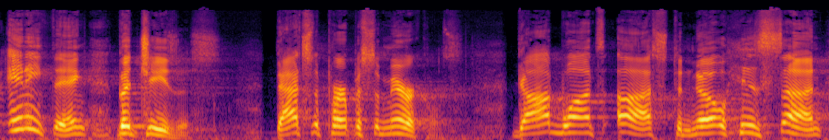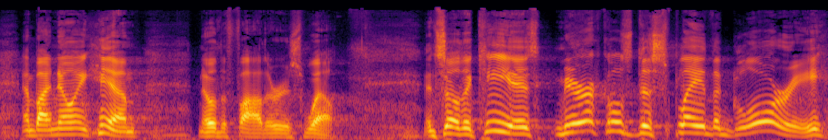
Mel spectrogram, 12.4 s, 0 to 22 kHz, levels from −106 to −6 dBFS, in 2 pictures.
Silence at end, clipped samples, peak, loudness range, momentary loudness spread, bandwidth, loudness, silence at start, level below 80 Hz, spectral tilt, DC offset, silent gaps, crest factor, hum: 0 s; under 0.1%; -2 dBFS; 2 LU; 6 LU; 17 kHz; -21 LUFS; 0.05 s; -54 dBFS; -4 dB/octave; under 0.1%; none; 18 dB; none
